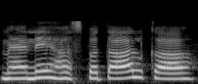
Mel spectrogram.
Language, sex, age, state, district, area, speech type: Urdu, female, 18-30, Bihar, Gaya, urban, spontaneous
